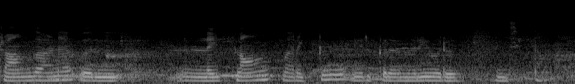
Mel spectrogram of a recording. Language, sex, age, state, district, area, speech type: Tamil, female, 18-30, Tamil Nadu, Thanjavur, rural, spontaneous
